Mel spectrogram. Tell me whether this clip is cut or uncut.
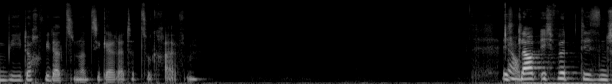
uncut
